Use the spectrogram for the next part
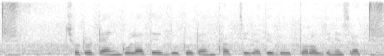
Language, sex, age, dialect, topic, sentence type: Bengali, female, 18-24, Western, agriculture, statement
